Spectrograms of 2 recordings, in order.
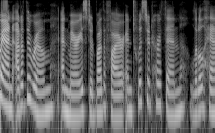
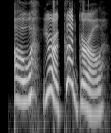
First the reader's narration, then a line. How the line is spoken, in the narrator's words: Mary cried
